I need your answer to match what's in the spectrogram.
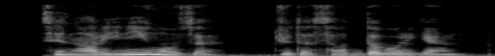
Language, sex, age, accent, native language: Uzbek, male, 18-24, Toshkent shahri, Uzbek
